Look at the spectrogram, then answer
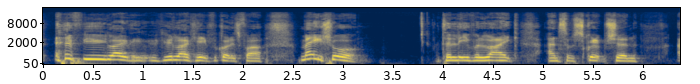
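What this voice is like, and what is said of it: Hoarse, failing voice. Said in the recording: “Pardon me, my voice is going.”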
